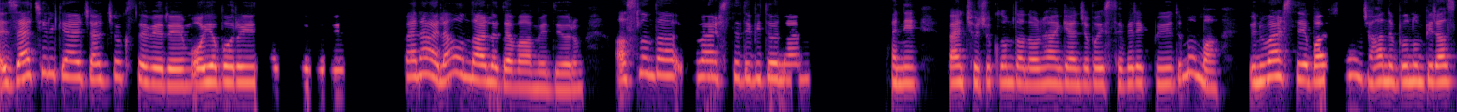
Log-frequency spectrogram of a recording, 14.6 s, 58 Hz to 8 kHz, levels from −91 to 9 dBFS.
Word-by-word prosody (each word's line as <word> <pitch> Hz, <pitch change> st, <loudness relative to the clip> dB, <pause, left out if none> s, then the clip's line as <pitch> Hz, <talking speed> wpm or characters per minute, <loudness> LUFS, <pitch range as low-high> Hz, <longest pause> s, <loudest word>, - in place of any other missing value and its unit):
İzel-Çelik-Ercan 265 Hz, -, +1 dB
çok 265 Hz, +2 st, -7 dB
severim. 200 Hz, -4 st, +2 dB
Oya 215 Hz, +2 st, +6 dB
Bora'yı 215 Hz, 0 st, +4 dB, 0.2 s
çok 405 Hz, -, -7 dB, 0.2 s
severim. 370 Hz, -1 st, -7 dB, 0.6 s
Ben 280 Hz, +1 st, 0 dB
hâlâ 280 Hz, -2 st, 0 dB
onlarla 235 Hz, -8 st, +2 dB
devam 175 Hz, -2 st, 0 dB
ediyorum. 165 Hz, 0 st, -4 dB, 0.3 s
Aslında 290 Hz, +2 st, -1 dB, 0.2 s
üniversitede 260 Hz, -2 st, -3 dB
bir 250 Hz, -1 st, -2 dB
dönem, 245 Hz, -1 st, 0 dB, 0.8 s
hani 210 Hz, -1 st, 0 dB, 0.3 s
-ben 220 Hz, 0 st, +2 dB
çocukluğumdan 215 Hz, -1 st, -2 dB
Orhan 200 Hz, +1 st, 0 dB
Gencebay'ı 200 Hz, 0 st, 0 dB
severek 205 Hz, +1 st, -3 dB
büyüdüm 205 Hz, +8 st, -2 dB
ama, 190 Hz, -, -1 dB, 0.3 s
üniversiteye 245 Hz, +1 st, +3 dB
başlayınca, 235 Hz, +1 st, 0 dB
hani, 225 Hz, -1 st, +2 dB
bunun 225 Hz, 0 st, +3 dB
biraz 225 Hz, 0 st, +2 dB
225 Hz, 120 wpm, -24 LUFS, 205-265 Hz, 0.8 s, Oya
